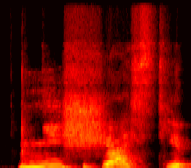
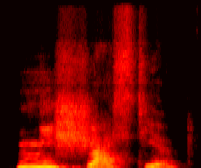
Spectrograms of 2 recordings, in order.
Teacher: Pay attention to this combination, S and cha. We are going to pronounce it as sha. Несчастье. So pronounce these two letters as sha.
